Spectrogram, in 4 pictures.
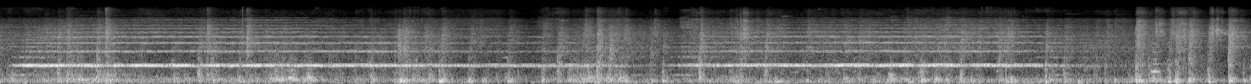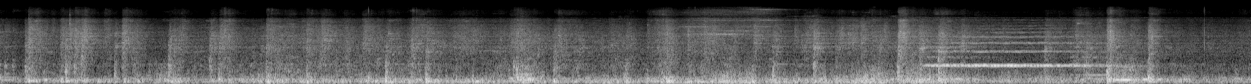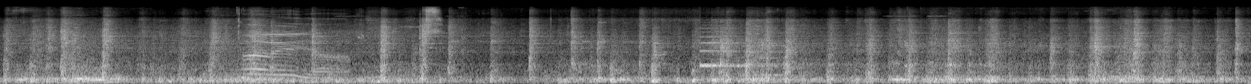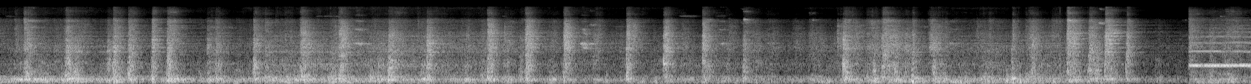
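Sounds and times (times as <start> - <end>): train wheels clattering over rail joints: 0.0 - 27.4, 28.7 - 49.5
locomotive horn blasts: 0.1 - 11.1, 21.8 - 23.9, 32.0 - 33.0, 49.4 - 50.0.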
